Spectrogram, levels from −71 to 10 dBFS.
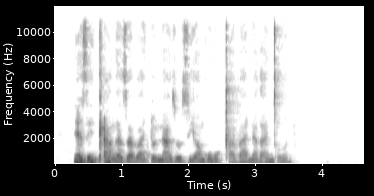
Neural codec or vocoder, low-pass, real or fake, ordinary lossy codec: none; 10.8 kHz; real; Opus, 64 kbps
